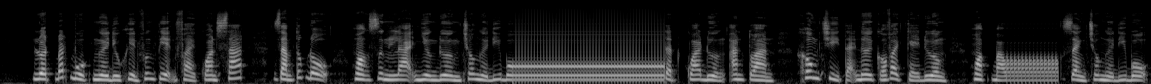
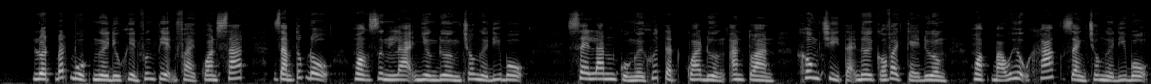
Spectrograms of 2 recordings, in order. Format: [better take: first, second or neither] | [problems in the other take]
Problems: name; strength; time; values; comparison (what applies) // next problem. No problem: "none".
second | audio freezing; at 5 s for 1.5 s and at 10 s for 0.5 s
